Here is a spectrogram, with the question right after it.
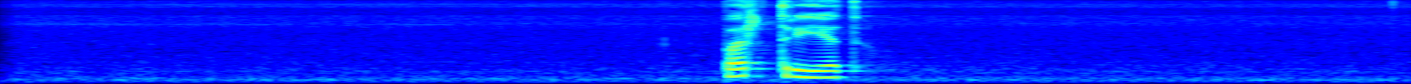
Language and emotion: Russian, neutral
